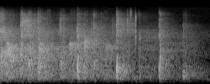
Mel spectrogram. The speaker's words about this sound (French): Et c'est vrai que si on s'arrête ici, ouais, on peut applaudir, c'est vrai, on peut applaudir, merci.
